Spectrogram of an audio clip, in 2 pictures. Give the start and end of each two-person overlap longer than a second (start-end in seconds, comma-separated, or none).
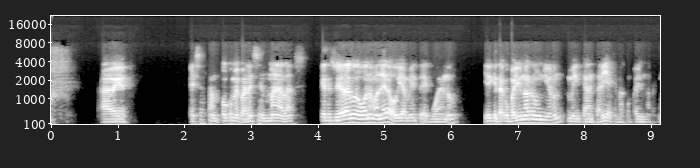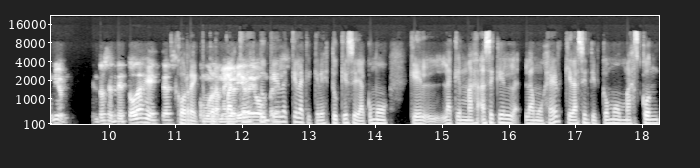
11.0-12.8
